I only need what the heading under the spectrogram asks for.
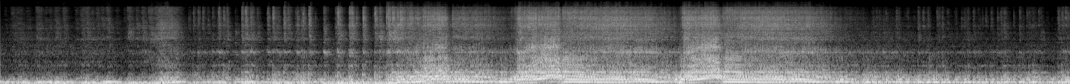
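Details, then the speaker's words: Holley Sniper EFI newly installed on a 396 big-block, one of the first starts: fuel pump clicks on and off at key-on, starts right up; deep even V8 idle, two quick blips, drops back cleanly, spectacular throttle response. "Boy, she starts right up. Throttle response is spectacular."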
